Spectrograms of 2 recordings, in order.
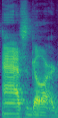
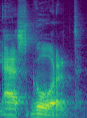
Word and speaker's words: Asgard: the thor movies because everybody says asgard and it's supposed to be asgort because uh because it has the uh you know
